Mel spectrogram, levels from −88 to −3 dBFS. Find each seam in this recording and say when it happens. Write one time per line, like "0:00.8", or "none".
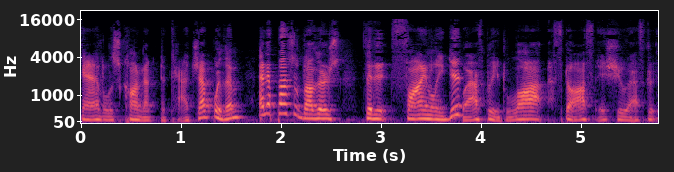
0:03.8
